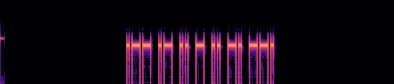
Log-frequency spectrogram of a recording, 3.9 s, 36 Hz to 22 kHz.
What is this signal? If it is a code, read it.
Morse code, heard as a keyed tone, about 44 wpm, 700 Hz. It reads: WAITING
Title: ING Suffix - Top 100 Words with Base Words 45wpm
